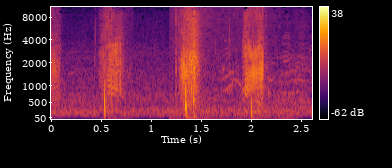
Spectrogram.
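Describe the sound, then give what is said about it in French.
Three crisp, hard-soled footsteps from the character Abdallah's new Italian leather ankle boots strike a street surface at a steady, unhurried pace, with faint background noise and no talking. A reproduced sound effect from a book. “Par exemple, quand Abdallah marche dans la rue avec ses bottines italiennes neuves, on entend.”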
